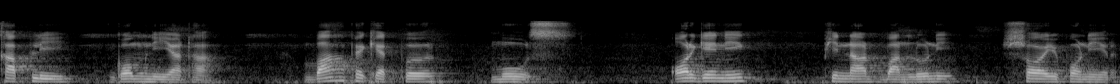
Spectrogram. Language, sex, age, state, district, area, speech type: Bodo, male, 45-60, Assam, Kokrajhar, urban, read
